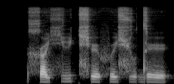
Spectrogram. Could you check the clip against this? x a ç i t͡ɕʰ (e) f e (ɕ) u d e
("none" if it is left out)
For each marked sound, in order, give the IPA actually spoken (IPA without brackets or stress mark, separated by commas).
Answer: e, ɕ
